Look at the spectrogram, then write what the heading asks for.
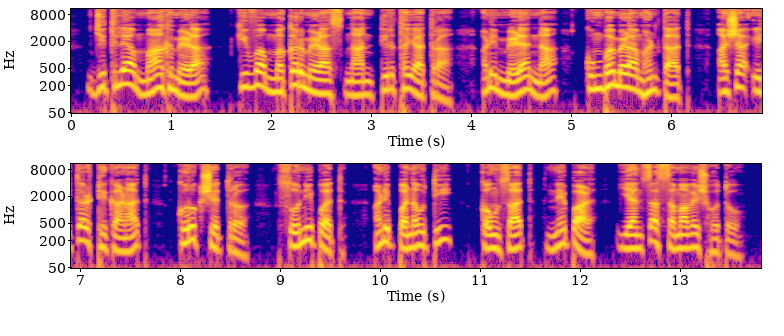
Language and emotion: Marathi, neutral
